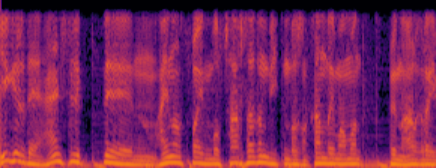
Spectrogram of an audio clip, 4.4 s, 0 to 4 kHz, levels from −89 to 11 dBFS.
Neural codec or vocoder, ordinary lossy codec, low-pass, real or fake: none; none; 3.6 kHz; real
